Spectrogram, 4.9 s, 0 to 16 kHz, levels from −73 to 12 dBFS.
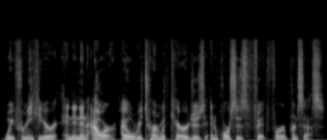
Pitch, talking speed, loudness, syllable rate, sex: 145 Hz, 230 wpm, -21 LUFS, 5.2 syllables/s, male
